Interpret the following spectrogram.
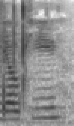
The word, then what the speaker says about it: gnocchi: Gluten-free gnocchi. My favorite. And yes, that is how you pronounce it.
